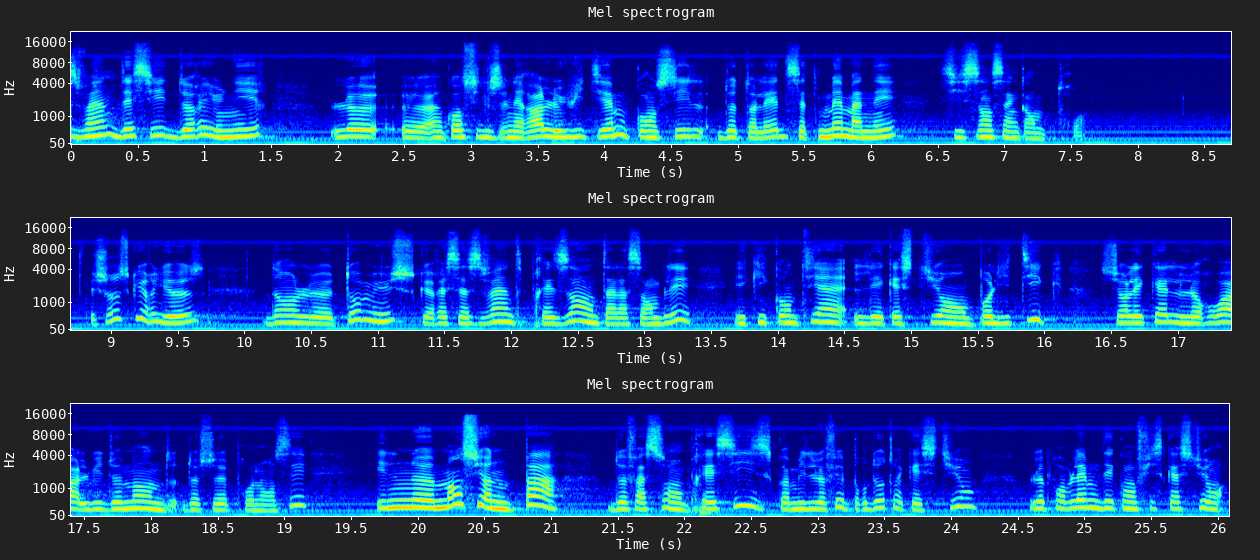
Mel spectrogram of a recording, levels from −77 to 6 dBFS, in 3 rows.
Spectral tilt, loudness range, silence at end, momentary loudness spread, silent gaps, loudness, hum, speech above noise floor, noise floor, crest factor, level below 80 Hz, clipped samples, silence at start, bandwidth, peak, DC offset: -4.5 dB/octave; 5 LU; 0 s; 11 LU; none; -28 LUFS; 60 Hz at -60 dBFS; 21 dB; -48 dBFS; 18 dB; -50 dBFS; under 0.1%; 0 s; 15.5 kHz; -10 dBFS; under 0.1%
